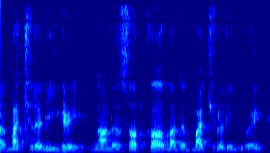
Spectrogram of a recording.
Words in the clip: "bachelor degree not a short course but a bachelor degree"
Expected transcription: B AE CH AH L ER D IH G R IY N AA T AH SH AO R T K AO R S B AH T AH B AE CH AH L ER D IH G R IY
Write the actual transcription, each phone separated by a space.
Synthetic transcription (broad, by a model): B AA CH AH L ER D IH G R IY N AA T AH S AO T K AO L B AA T AH B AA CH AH L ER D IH G R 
